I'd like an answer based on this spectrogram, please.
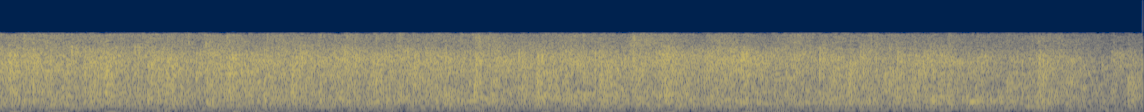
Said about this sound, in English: So let's give Roy and Ursula a real great round of applause. Thank you so much. Thank you.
